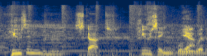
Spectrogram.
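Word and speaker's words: Huesing: Uh we'll be uh chatting uh um today and is it how you say his name? Is it um Huing? Huing.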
